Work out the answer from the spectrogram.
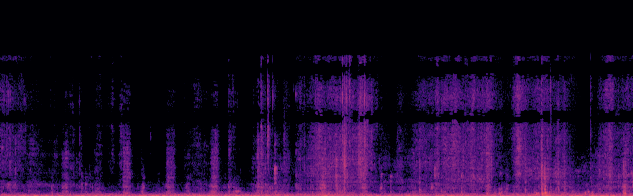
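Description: A person chewing a mouthful of burger close to the microphone: faint wet mouth clicks and ticks over a low steady hum.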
